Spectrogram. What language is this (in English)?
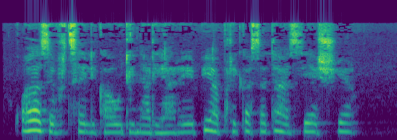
Georgian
